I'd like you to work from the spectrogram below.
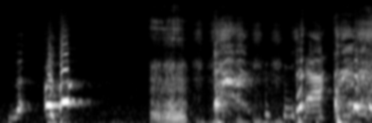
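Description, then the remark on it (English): A voice imitates a cartoon dog's howling yell: a short pitched whoop, a brief pause, then a longer raspy, strained holler, loud. “What is the classic Goofy noise? Like, that's kind of like a dog howl.”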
